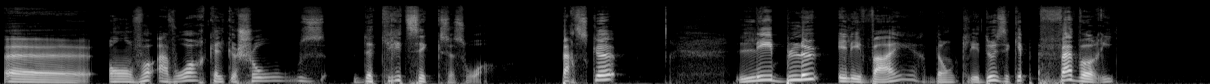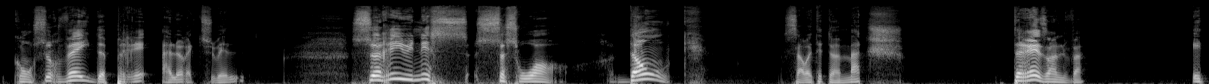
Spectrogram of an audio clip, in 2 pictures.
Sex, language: male, French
